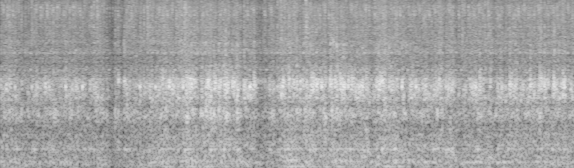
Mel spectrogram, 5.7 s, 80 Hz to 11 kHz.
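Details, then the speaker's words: 6.5 turbo diesel run after sitting about six years, low on coolant, coolant leak found; after a rough start it now idles with an even, steady clatter, no misses or hunting, running smooth. "but it is running and running smooth now that's a good thing"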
